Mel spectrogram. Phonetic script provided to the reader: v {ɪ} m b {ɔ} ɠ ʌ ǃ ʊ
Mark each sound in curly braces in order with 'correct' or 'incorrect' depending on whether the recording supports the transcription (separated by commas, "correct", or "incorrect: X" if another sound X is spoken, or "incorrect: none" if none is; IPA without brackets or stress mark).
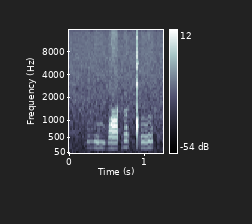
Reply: correct, incorrect: ɑ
